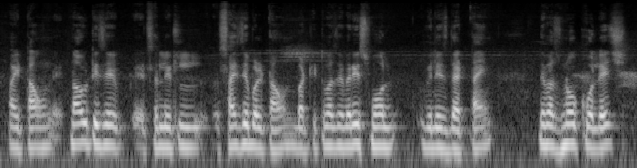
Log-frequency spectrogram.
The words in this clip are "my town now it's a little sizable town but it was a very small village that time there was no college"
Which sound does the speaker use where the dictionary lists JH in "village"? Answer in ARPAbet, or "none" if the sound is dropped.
JH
